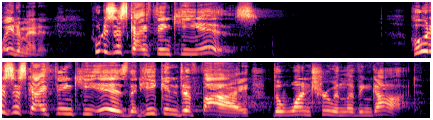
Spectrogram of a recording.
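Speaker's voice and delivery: mocking scoff. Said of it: "kinda mocks him".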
